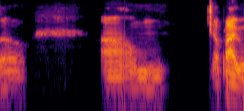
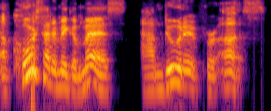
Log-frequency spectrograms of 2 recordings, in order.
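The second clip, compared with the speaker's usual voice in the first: put-on higher child voice, slowing at the end; little daughter; 6 semitones higher, 5 dB louder than usual. Daughter justifies the mess to dad, insistent little-girl voice. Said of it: "She's like".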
